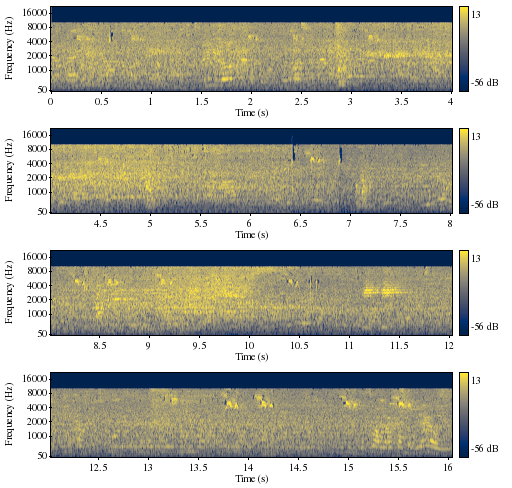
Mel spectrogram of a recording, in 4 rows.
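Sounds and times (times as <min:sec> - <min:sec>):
indistinct voices: 0:00.0 - 0:16.0
road traffic noise: 0:00.0 - 0:16.0.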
